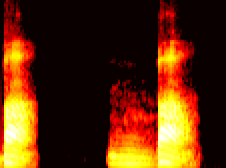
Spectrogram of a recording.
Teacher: اور حرف با کے لیے آپ کو موٹا بنانا ہوگا، اس کو موٹا بنا کے ادا کیا جائے گا، با، با، جسے کہتے ہیں بے، ما، بے۔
